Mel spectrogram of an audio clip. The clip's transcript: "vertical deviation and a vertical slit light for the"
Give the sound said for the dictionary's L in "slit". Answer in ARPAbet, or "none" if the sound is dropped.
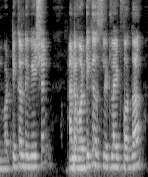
L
